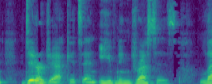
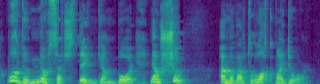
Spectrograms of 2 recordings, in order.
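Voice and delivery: high, imperious dismissal; snooty society lady; haughty lady; 4 semitones higher, 4 dB louder than usual. A narrator's reading. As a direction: shoo the servant away. Miss Simpkins dismisses boy.

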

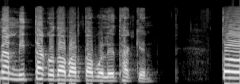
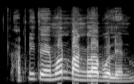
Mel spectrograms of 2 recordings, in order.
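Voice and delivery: usual speaking voice

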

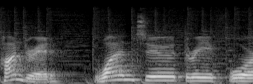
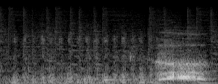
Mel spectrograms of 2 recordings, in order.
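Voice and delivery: sharp gasp; 9 semitones higher, 4 dB quieter than usual. Real, not acted. Revealing the prize.

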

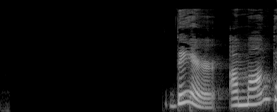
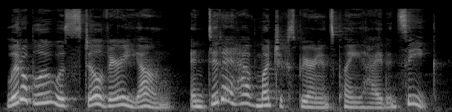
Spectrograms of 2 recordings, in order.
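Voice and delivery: usual speaking voice

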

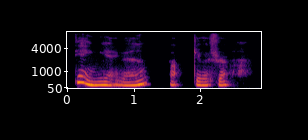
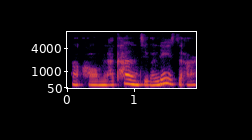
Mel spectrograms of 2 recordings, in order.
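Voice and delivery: ordinary talk

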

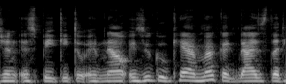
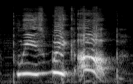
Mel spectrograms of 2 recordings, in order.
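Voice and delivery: high, loud plea; desperate begging; 10 dB louder than usual. A narrator's reading. Boy to the dragon who will not wake, begging. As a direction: beg urgently, voice thrown right up. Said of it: "he begs for Mizuchi's sake, for his own sake".

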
